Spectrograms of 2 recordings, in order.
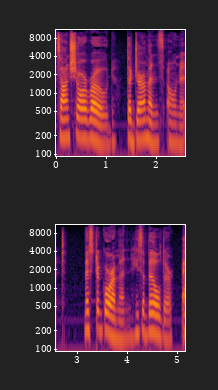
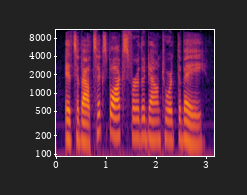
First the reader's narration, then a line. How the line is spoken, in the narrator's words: she said, still in the same colorless tone she had used from the first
